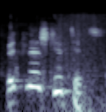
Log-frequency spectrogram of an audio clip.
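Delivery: high mocking imitation. Mimicking friend's line high.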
